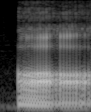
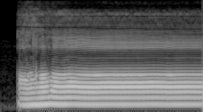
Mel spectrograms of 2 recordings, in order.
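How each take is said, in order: First: It is said with a creaky vocal fry. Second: It is said with lots of airflow.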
